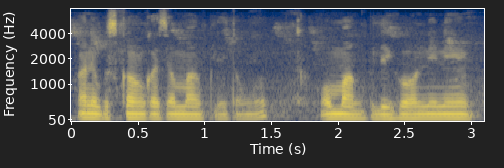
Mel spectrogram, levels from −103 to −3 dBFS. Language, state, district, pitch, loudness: Kokborok, Tripura, West Tripura, 100 Hz, -19 LUFS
